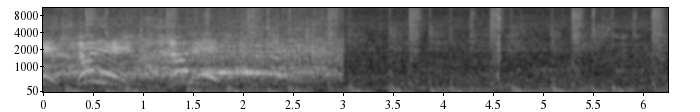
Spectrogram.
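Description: A golf gallery cheering and whistling as a shot finishes at the hole. The cheering cuts off abruptly about halfway through, leaving quieter background music with a few faint sharp clicks.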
